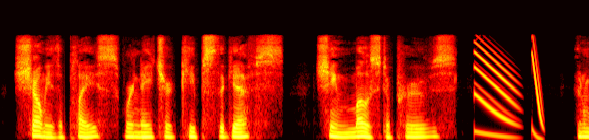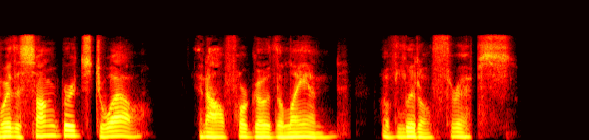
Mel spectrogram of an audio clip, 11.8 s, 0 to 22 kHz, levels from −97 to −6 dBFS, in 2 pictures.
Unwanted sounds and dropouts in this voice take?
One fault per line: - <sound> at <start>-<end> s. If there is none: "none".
- chirp at 4.7-5.4 s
